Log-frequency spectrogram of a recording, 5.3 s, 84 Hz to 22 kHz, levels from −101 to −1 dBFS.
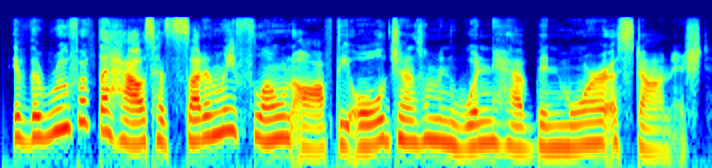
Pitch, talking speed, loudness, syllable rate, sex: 205 Hz, 200 wpm, -21 LUFS, 5.1 syllables/s, female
